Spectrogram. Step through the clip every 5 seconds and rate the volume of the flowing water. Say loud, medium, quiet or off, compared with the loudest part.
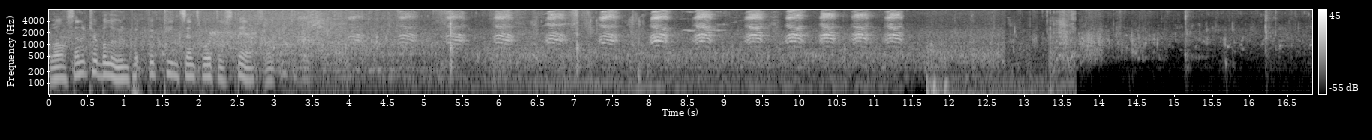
loud, medium, medium, quiet.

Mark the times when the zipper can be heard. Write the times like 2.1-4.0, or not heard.
3.3-4.0, 6.4-8.0, 11.7-13.7.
